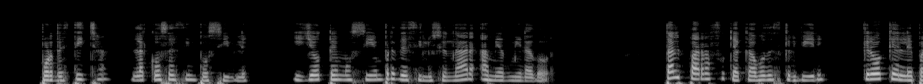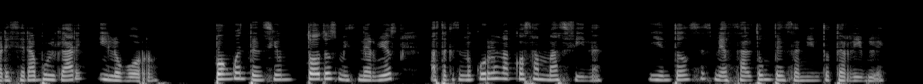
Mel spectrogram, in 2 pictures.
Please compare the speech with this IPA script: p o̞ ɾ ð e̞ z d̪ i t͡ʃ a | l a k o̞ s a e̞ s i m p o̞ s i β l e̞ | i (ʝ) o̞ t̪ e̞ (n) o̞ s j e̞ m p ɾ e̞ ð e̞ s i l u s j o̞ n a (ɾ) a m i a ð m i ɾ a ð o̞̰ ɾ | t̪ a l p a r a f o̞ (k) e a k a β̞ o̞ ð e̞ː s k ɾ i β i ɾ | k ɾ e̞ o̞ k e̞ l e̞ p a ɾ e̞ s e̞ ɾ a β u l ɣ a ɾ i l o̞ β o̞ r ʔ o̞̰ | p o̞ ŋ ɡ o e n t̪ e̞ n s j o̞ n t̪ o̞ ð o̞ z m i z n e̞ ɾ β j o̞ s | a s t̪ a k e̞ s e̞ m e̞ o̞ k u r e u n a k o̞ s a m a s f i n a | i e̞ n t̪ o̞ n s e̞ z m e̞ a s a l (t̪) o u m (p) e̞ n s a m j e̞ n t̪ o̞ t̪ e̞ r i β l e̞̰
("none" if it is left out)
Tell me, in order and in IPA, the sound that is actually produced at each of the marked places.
ʝ, m, ɾ, k, t̪, p

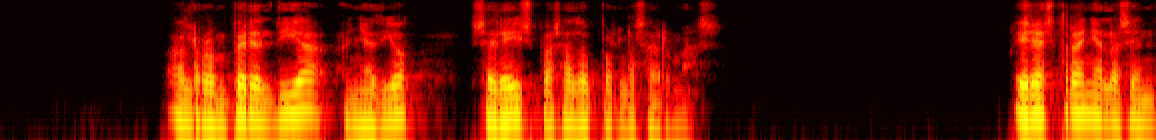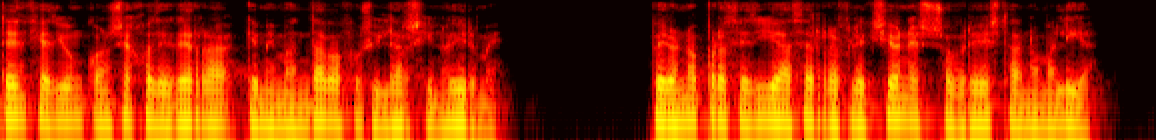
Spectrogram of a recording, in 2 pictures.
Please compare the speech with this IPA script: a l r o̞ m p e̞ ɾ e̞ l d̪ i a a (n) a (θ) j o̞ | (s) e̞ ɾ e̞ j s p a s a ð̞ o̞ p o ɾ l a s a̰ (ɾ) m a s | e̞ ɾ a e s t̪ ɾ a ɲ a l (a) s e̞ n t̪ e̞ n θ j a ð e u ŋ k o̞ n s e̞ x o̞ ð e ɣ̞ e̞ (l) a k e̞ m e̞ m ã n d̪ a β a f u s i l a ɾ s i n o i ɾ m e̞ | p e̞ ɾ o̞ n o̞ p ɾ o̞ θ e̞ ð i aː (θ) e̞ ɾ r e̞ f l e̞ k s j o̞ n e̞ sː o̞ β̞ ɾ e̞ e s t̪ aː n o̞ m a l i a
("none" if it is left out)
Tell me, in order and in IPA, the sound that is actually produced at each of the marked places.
ɲ, ð, s, ɾ, a, r, θ

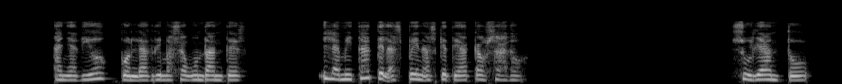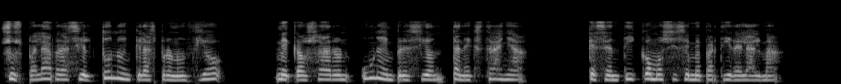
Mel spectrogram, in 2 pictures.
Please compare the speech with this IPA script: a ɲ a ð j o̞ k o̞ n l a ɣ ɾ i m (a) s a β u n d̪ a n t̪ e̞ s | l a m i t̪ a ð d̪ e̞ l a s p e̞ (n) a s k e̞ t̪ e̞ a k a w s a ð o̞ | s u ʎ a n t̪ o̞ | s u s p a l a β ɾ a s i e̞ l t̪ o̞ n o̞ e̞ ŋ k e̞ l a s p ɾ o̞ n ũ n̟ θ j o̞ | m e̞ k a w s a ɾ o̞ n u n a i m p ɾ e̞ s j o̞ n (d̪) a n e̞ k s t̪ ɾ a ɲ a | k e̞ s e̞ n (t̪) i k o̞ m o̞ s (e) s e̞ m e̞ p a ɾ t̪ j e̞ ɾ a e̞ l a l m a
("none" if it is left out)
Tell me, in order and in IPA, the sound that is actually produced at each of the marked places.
a, n, t̪, t̪, i

